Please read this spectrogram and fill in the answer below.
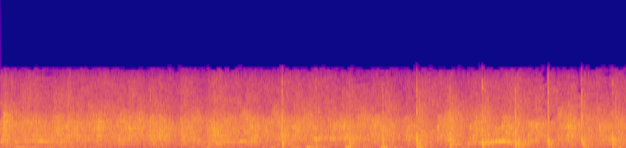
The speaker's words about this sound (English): He's clapping. Let's give the Lord a hand. Amen.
